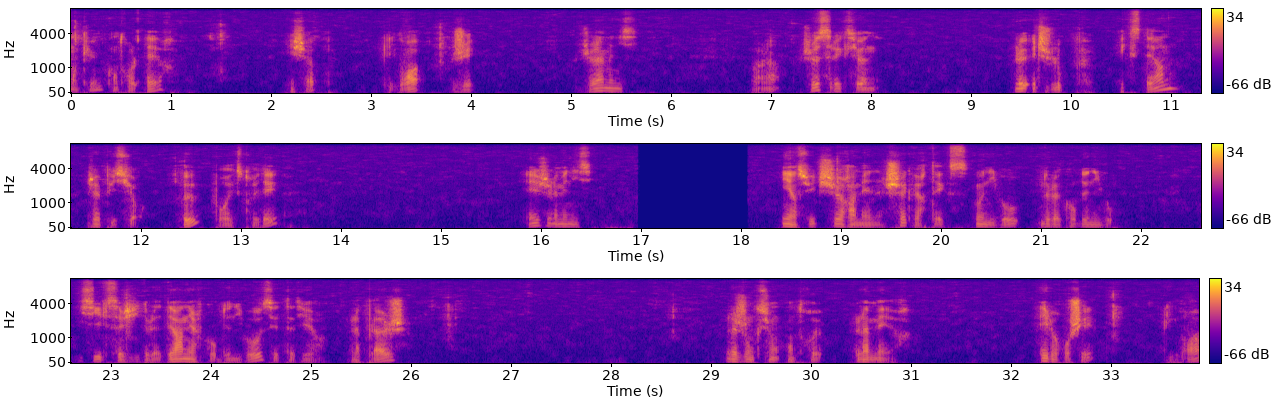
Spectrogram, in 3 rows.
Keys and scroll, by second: 0.0 ctrl+r, 3.7 g, 12.3 e, 18.9 g, 23.2 g, 26.4 g, 28.6 g, 33.0 g.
